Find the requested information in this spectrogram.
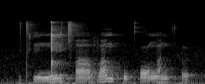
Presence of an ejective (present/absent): present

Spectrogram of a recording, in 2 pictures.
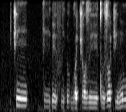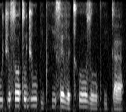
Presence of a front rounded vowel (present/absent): absent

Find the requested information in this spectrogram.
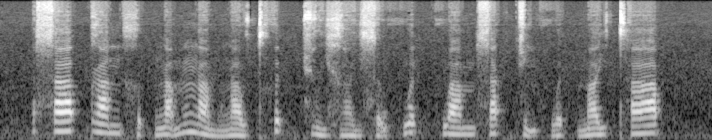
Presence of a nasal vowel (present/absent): absent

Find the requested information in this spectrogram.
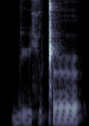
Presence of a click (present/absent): present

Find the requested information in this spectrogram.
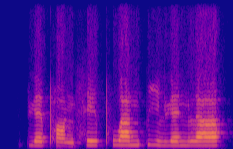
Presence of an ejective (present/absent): absent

